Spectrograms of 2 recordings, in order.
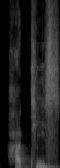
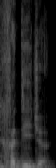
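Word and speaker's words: Hatice: across the name Khadijah in Turkish some people spell it h a t i c e I would say hatis for that no it's actually Khadija in Turkish that's the way they write it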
